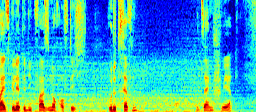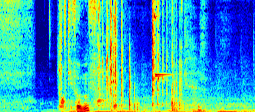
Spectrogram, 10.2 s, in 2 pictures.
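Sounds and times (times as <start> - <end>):
speech: 0.0 - 3.0, 3.9 - 4.8, 6.3 - 7.6, 8.6 - 9.3
dice landing on a table during a tabletop role-playing game: 7.2 - 8.8.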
